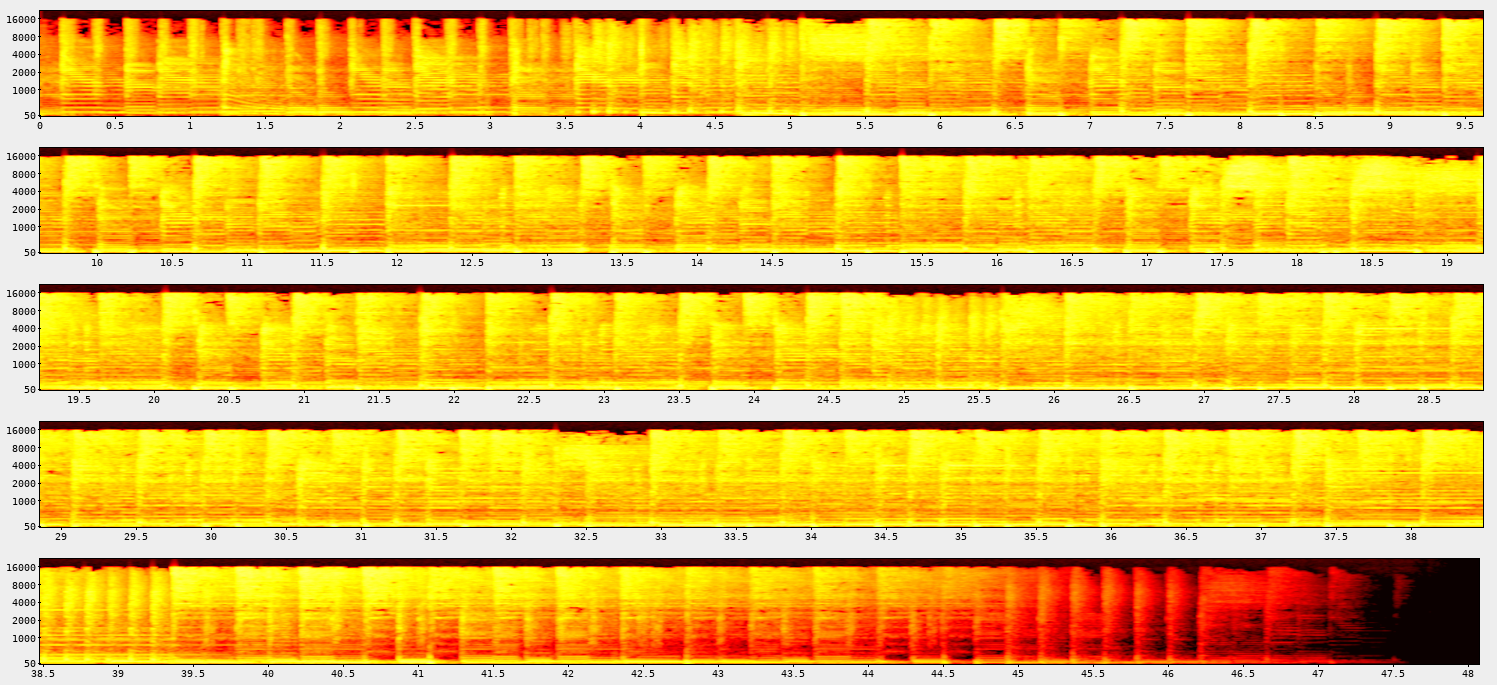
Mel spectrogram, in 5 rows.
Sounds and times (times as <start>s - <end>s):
Music: 0.0s - 47.5s.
